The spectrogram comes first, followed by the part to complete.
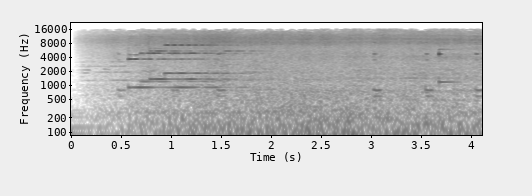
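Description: A few short electronic tones, like a brief chime or jingle, sounding in the first two seconds, with a couple of short blips later, over a steady hiss of outdoor noise.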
